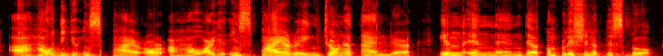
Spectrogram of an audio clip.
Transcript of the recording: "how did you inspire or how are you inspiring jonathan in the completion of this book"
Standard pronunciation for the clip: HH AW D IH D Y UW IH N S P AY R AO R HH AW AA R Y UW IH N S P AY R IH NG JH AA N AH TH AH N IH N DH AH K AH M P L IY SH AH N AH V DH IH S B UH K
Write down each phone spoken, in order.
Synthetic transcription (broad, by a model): HH AW D IH D Y UW IH N S P AY R AO R HH AW AA R Y UW IH N S P AY R IH NG JH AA N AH T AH N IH N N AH K AH M P L IY SH AH N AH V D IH S B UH K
